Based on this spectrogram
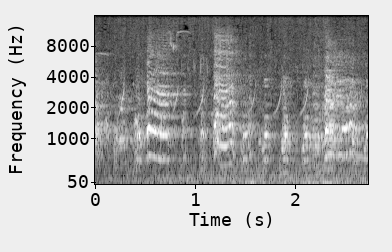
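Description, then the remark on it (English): A flock of chickens clucks and squawks in quick, overlapping bursts, with a rooster's crow rising among them. No one speaks. “In the Zoroastrian religion and in Greek mythology, chickens were considered sacred, responsible for bringing light to the world.”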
